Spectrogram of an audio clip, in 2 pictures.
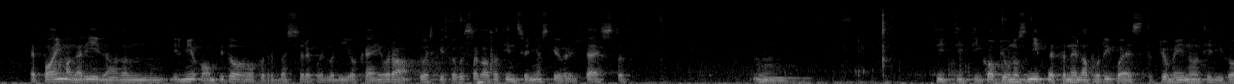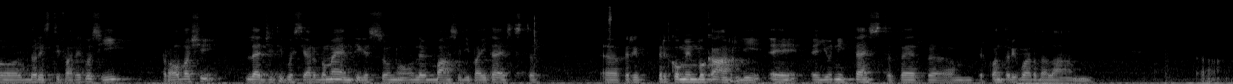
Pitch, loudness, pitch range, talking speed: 110 Hz, -37 LUFS, 105-110 Hz, 170 wpm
